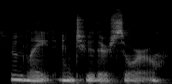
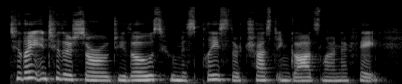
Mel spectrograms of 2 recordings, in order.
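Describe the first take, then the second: First: There is a pause after 'too late'. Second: It flows on without a pause after 'too late'.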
